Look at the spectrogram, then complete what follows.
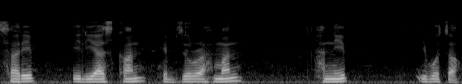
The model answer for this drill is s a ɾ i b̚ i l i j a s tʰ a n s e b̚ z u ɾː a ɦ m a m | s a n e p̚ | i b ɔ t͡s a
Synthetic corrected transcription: s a ɾ i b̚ i l i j a s kʰ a n h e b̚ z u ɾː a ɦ m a n | h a n i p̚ | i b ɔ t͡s a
